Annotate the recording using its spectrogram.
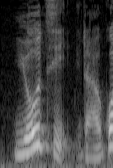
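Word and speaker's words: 四時: 그래서 연지 아니고요. 요지라고 합니다.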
